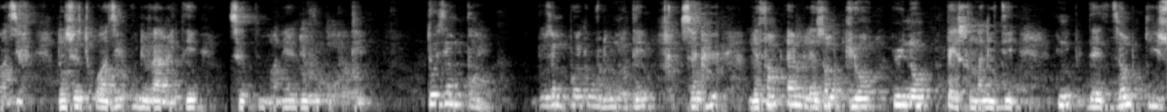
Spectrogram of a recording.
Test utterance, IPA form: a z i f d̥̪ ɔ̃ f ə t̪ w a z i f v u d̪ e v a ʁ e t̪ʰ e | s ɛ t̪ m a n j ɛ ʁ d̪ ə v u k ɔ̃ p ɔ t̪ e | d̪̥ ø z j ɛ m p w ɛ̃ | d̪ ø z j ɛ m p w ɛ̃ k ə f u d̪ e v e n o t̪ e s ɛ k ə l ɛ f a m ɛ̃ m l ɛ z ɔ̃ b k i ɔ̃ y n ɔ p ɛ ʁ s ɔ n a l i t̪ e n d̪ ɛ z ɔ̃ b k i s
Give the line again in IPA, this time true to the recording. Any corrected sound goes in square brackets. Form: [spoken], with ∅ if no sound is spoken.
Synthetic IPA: a z i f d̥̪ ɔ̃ [s] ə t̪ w a z i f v u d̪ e v a ʁ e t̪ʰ e | s ɛ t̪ m a n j ɛ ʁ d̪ ə v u k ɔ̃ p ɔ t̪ e | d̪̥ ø z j ɛ m p w ɛ̃ | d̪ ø z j ɛ m p w ɛ̃ k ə [v] u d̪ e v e n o t̪ e s ɛ k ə l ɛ f a m [ɛ] m l ɛ z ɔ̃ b k i ɔ̃ y n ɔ p ɛ ʁ s ɔ n a l i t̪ e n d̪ ɛ z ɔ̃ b k i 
